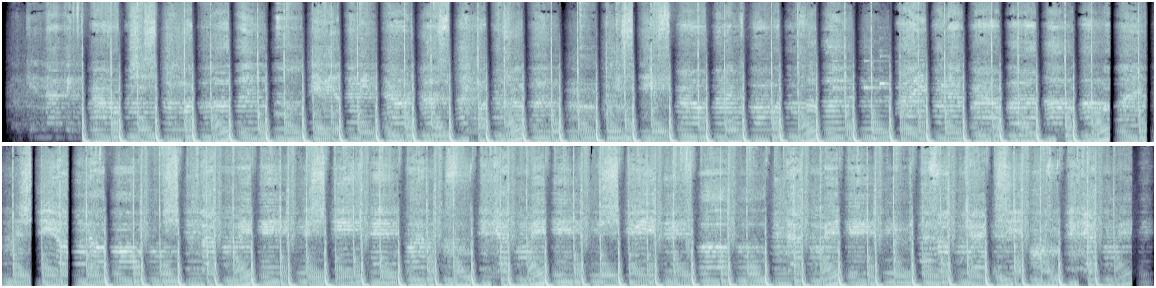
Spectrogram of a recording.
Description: Клубные Рингтоны » # Громкие Рингтоны С Басами
Рингтоны Ремиксы » # Танцевальные Рингтоны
